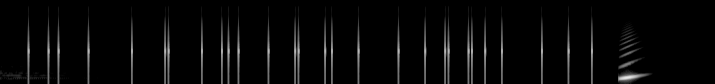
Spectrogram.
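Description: Simulated phone-keyboard key clicks, about two dozen quick irregular taps as a text message is typed, then a short rising swoop tone about six seconds in: the message-sent sound.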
